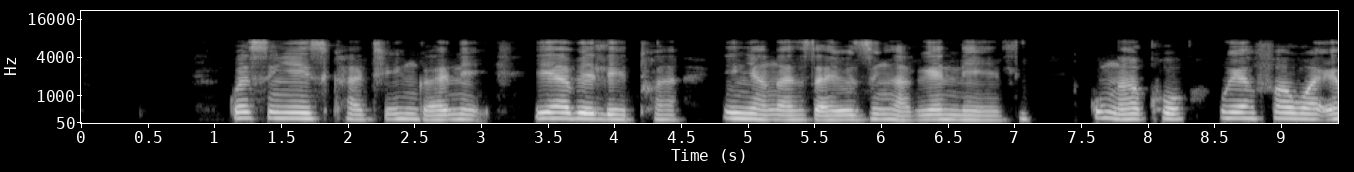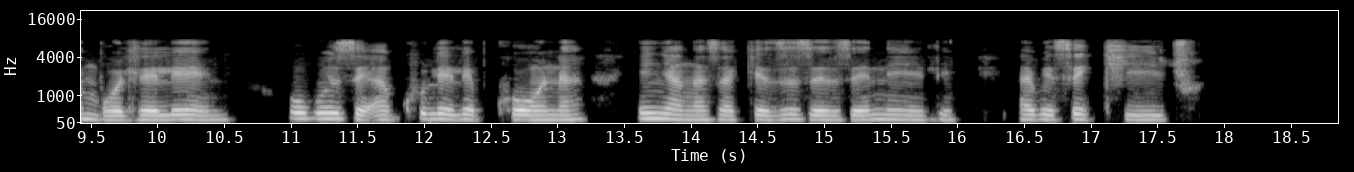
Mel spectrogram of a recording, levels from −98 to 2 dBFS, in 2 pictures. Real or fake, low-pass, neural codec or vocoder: real; 7.2 kHz; none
